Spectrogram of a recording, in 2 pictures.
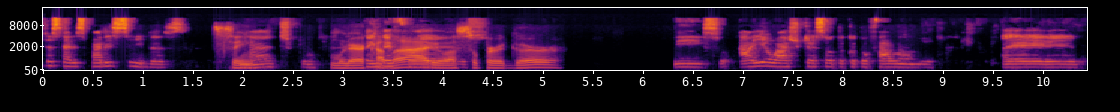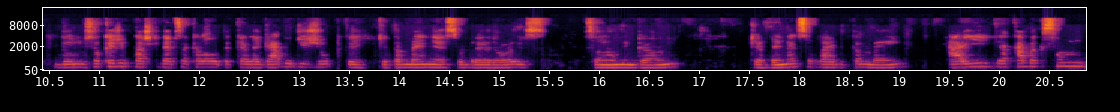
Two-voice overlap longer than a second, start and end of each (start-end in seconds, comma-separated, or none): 3.2-4.5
